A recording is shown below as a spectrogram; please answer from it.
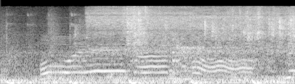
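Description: Kitchen faucet turned on about half a second in, then water running into a sink as lemons are rinsed under it. Over it a short melodic tune is heard, one pitched line that wavers up and down.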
